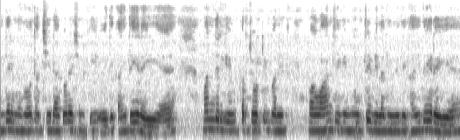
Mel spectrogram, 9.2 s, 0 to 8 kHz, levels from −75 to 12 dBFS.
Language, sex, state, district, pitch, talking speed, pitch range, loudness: Hindi, male, Haryana, Jhajjar, 140 Hz, 175 wpm, 130-145 Hz, -16 LUFS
